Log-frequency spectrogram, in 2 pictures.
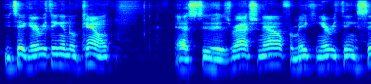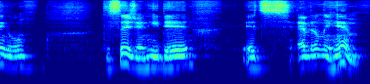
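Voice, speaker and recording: A young man playing a shady older businessman on a phone call, speaking in a low, clipped way. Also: fairly even intonation, moderate pace, close to an everyday voice. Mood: cool. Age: young adult.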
